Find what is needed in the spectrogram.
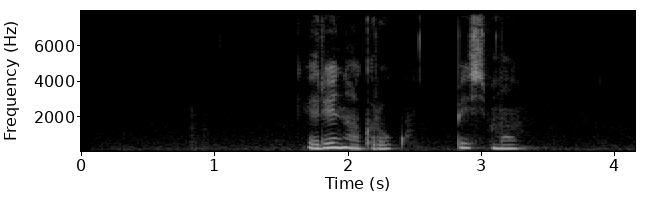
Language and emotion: Russian, neutral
